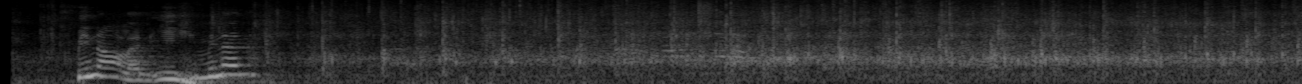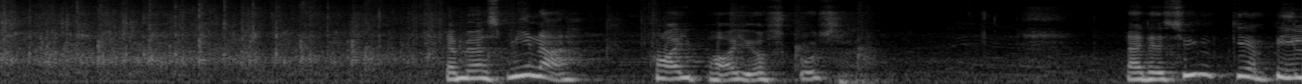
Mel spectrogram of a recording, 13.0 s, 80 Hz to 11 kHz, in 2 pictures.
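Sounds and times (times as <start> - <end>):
audience applauding: 1.3 - 9.8.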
